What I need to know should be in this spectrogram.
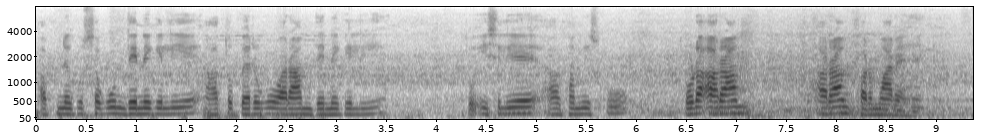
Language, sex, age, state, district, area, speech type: Urdu, male, 60+, Uttar Pradesh, Muzaffarnagar, urban, spontaneous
